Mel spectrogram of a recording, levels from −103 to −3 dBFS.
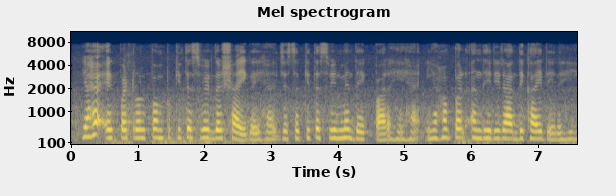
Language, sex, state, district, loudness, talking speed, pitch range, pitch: Hindi, female, Haryana, Rohtak, -16 LUFS, 195 wpm, 215-245 Hz, 235 Hz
